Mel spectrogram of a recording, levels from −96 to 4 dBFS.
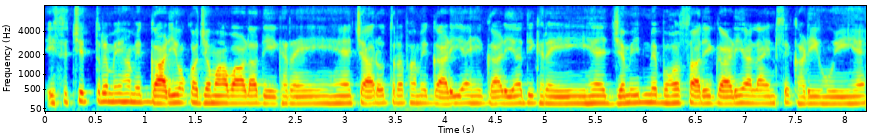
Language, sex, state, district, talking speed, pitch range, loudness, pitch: Hindi, male, Himachal Pradesh, Shimla, 210 wpm, 155-165 Hz, -18 LUFS, 160 Hz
